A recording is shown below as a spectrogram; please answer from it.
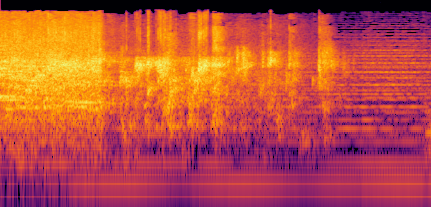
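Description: A classroom of children cheering and clapping. A loud burst of shouts comes in the first second, then scattered claps and voices die away over the next two seconds, with soft background music underneath.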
